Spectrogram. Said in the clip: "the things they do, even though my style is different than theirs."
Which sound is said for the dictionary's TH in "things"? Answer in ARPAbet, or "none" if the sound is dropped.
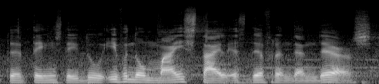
T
